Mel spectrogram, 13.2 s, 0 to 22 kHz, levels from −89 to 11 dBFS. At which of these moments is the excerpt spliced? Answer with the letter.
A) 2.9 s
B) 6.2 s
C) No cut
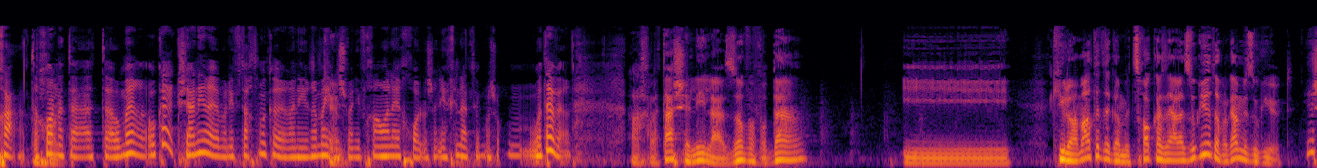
B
